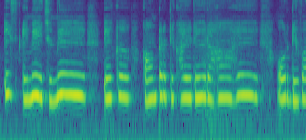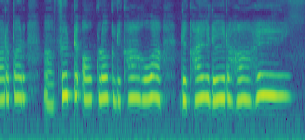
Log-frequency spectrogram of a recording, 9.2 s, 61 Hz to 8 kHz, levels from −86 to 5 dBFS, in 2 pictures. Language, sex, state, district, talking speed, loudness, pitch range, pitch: Hindi, female, Rajasthan, Jaipur, 135 wpm, -14 LUFS, 260-285 Hz, 270 Hz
